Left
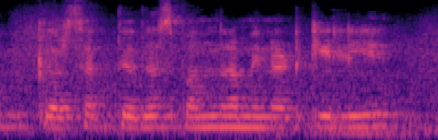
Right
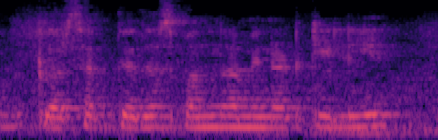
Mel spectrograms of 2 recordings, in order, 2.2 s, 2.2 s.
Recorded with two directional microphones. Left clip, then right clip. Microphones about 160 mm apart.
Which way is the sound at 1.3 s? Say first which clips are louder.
Left 9 dB; 50° right (ahead or behind).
